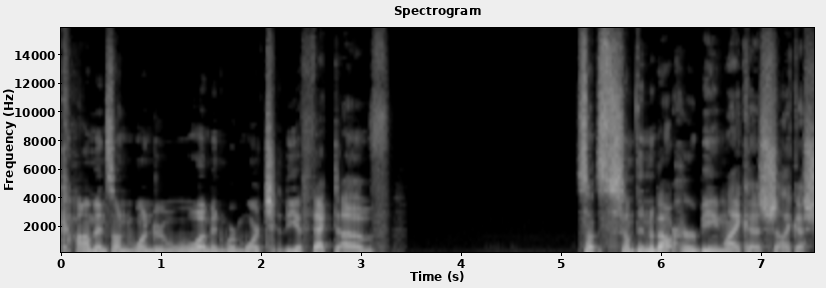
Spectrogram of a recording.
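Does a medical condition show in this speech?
Yes: stutter; speech impediment, past speech therapy; hears own voice through headphone monitoring while recording, finds it disorienting; therapist described costly in-ear device echoing own voice milliseconds late, said to help; here repeated sounds, prolonged sounds.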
